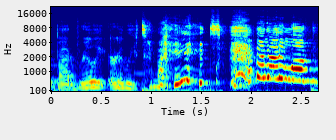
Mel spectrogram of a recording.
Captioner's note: laughs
